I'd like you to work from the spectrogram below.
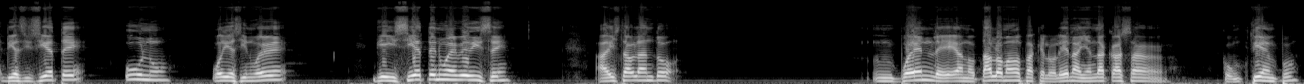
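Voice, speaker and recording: Smooth-voiced preacher, man. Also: fairly high pitch, darkish tone, no echo, studio quality. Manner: addresses the congregation as beloved, interjects hallelujah often; cites scripture chapter and verse at length. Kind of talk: sermon on the weekly Torah portion.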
